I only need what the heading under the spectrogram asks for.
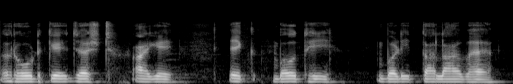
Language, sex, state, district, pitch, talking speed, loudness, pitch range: Hindi, male, Jharkhand, Deoghar, 130 Hz, 115 wpm, -19 LUFS, 120-135 Hz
